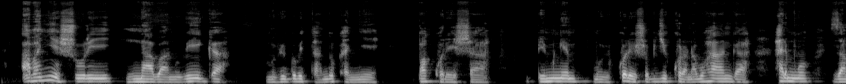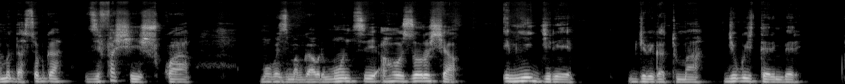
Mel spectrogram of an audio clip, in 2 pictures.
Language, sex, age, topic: Kinyarwanda, male, 18-24, government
